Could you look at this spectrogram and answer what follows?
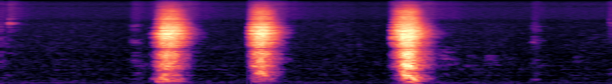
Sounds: Sniff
